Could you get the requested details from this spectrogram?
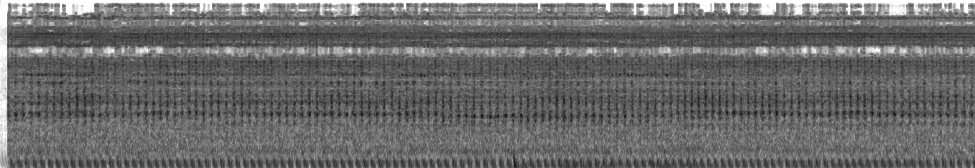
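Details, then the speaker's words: Scooter engine idles with a fast, even knocking clatter on every turn; oil pump with loosened bolts and its sprocket replaced with new parts, yet the knock remains, cause unknown. "Все равно все стучит скажите что может быть стучит Вот так вот"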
